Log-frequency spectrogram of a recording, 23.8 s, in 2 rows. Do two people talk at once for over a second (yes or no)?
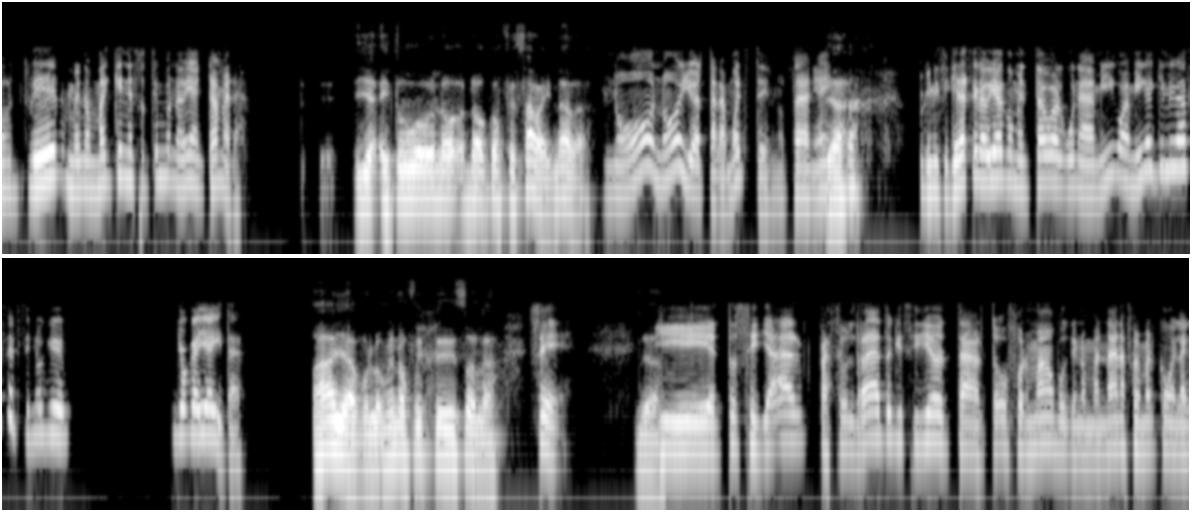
no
